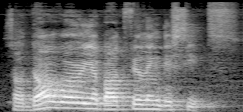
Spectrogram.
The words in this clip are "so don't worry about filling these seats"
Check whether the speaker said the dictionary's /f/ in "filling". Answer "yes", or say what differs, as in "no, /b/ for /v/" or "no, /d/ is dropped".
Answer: yes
